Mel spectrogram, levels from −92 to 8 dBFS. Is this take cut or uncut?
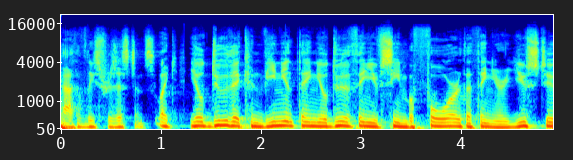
cut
